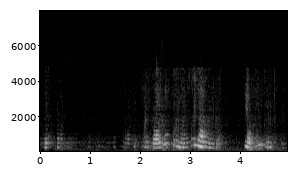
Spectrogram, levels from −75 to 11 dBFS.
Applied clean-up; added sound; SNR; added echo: neural mask model DeepFilterNet 3.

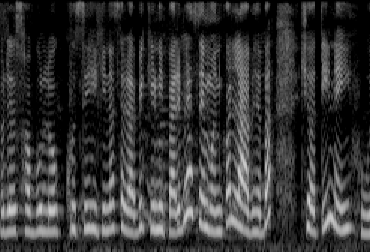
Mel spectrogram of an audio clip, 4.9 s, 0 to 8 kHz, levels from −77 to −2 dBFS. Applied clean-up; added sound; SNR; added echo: none; none; none; none.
